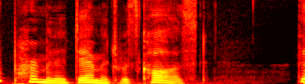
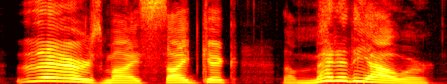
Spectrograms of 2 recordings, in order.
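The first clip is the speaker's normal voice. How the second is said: loud, slow, booming hello; loud cheery call to his sidekick; energetic greeting; 6 dB louder, slower than usual. Acted. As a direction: boom it out across the table. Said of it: "Kaito was always too energetic".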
